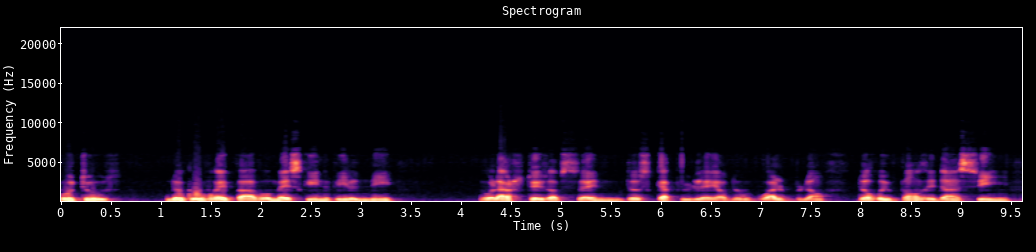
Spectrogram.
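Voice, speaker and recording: A man recites sacred poetry in a solemn, sermon-like style. His delivery is very slow and declamatory, each phrase deliberately set apart and pressed on the listener. The pitch sits in a medium male register, and the recording is somewhat dull and lo-fi. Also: fairly even intonation. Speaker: reader reciting a religious poem.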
